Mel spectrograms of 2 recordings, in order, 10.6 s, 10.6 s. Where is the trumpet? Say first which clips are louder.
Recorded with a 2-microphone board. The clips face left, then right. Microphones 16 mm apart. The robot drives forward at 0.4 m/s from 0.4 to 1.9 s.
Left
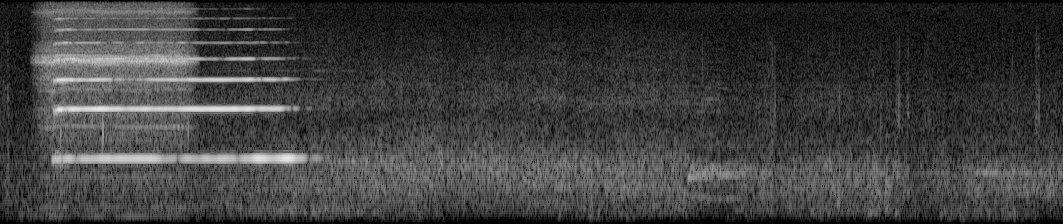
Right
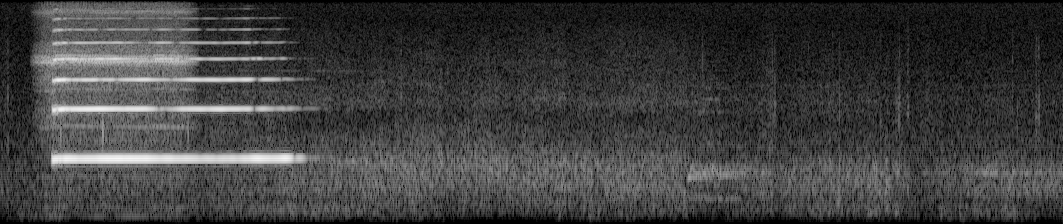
Right 5 dB; 80° right, 0.6 m; by 3.0 s 50° right (ahead or behind), 0.7 m.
